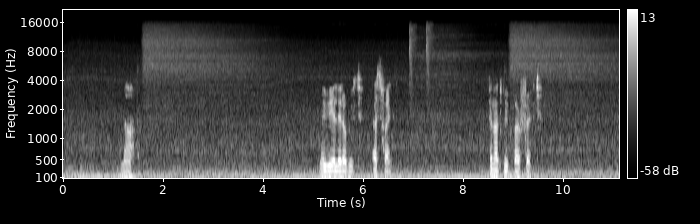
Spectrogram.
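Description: A train engine idles with a low, steady hum.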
